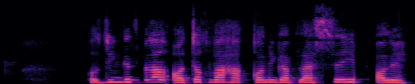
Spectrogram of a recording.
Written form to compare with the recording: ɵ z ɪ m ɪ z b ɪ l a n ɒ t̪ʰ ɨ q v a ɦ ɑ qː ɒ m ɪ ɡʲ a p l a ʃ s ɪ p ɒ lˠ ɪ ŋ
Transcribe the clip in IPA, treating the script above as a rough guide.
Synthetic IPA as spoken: ɵ z ɪ ŋ ɪ z b ɪ l a n ɒ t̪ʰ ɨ q v a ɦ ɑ qː ɒ n ɪ ɡʲ a p l a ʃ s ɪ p ɒ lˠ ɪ ŋ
